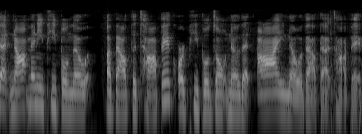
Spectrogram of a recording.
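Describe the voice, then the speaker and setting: This is a normal speaking voice from a woman with a fairly low pitch. She talks at a moderate pace. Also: ordinary pitch variation. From Maryland. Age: 20s. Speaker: stage actor. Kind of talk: casual chat.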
